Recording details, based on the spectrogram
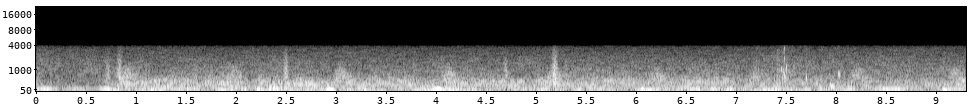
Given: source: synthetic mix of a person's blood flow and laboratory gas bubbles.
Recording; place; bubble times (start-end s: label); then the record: Doppler ultrasound of blood flow; subclavian vein
7.38-7.61 s: bubbles
7.68-7.74 s: bubbles
7.90-8.20 s: bubbles
From the record:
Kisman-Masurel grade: 211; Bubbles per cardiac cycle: several, 3 to 8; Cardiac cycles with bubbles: 1 to 10%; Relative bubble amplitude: barely perceptible (0.100 to 0.250); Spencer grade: 1 (occasional bubble signal discernible with the cardiac motion signal, with majority of cardiac periods free of bubbles); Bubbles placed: anywhere in the cardiac cycle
